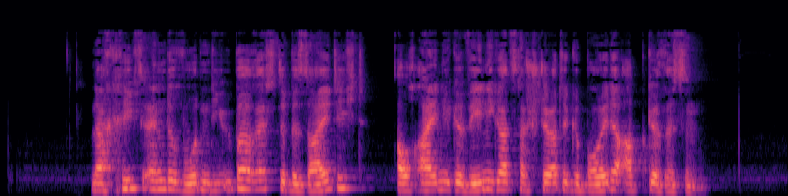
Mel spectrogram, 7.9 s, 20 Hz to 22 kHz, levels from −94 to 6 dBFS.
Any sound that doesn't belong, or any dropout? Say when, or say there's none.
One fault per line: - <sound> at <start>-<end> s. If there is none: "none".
none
